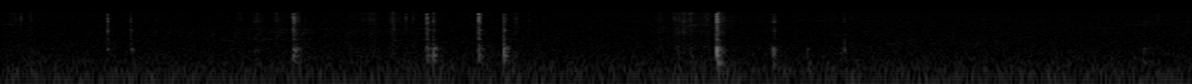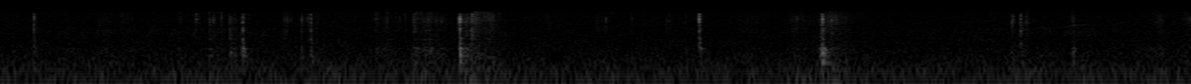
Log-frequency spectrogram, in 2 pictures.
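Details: Only scattered dry clicks and taps over a faint hiss, with no animal voice heard.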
